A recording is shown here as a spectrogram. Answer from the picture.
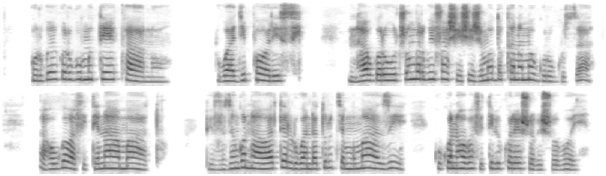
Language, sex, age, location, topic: Kinyarwanda, female, 25-35, Musanze, government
